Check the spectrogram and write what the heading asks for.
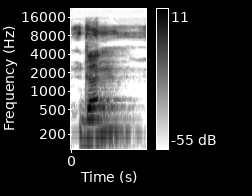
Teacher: G is a voiced velar and plosive sound.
